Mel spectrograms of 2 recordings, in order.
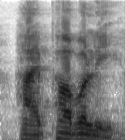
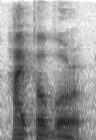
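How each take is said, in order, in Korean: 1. 이 단어는 'ee' 소리로 끝나요. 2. 이 단어는 'bowl' 소리로 끝나요. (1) "하이퍼블리 이렇게 발음이 되는데" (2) "하이퍼볼 아니고"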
